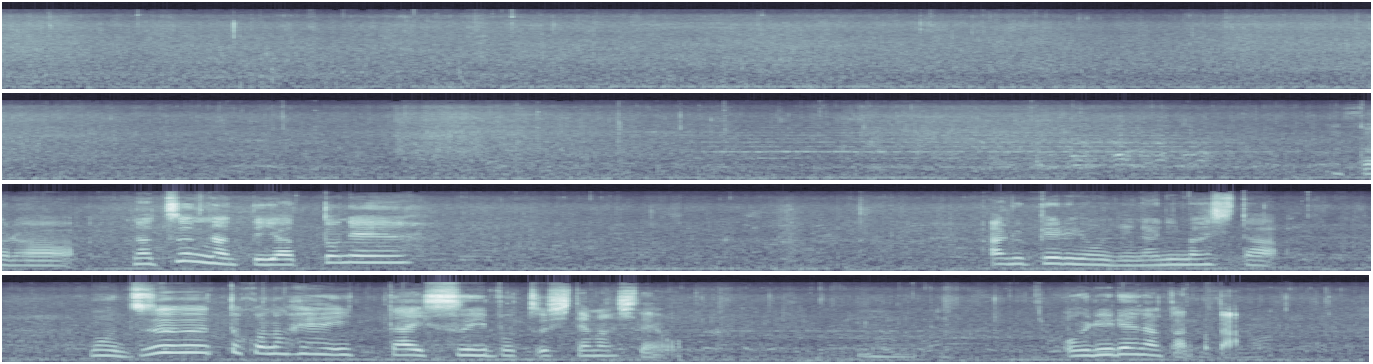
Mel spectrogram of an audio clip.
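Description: Water laps and churns along a river.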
